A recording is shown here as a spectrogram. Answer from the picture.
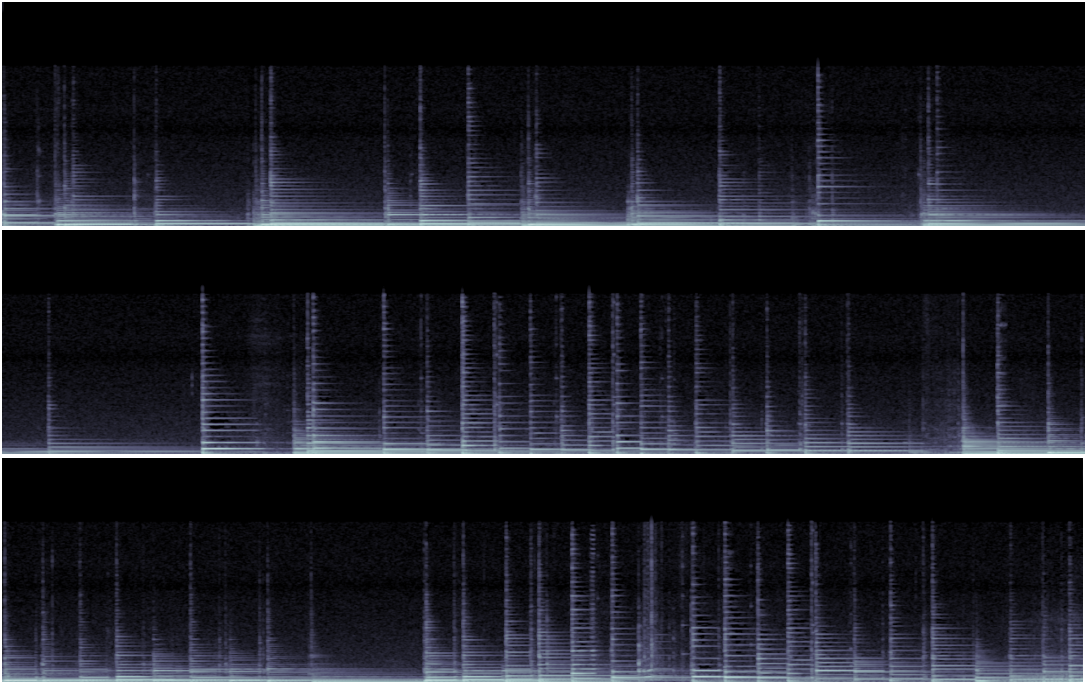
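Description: Background music: an acoustic guitar playing a melody of plucked notes, each ringing and fading.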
